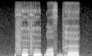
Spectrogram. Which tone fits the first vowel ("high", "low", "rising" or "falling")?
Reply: high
